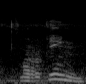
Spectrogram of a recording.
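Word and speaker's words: Marroquin: Joaquin. How do you spell it? Oh, there, M-A-R-R-O-Q-U-I-N. Yes, sir. It sounds like it rhymes with San Joaquin.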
